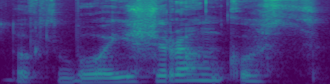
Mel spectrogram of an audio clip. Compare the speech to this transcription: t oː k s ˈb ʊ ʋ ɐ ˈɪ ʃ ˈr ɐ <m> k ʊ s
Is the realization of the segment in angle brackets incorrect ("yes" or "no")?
yes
